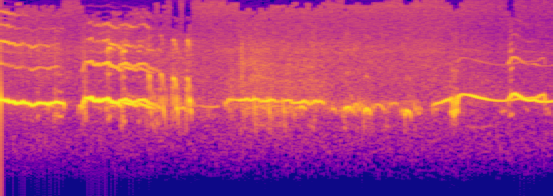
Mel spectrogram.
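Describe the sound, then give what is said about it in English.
A male black-bellied plover gives its flight song while circling overhead at its Arctic tundra nesting grounds: clear, high, slurred whistles in repeated phrases, fairly faint and alone. “black-bellied plovers make their way north along both the Atlantic and Pacific coasts. Many settle into the Arctic National Wildlife Refuge to nest on the tundra. Here, a male circles overhead while giving its flight song.”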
